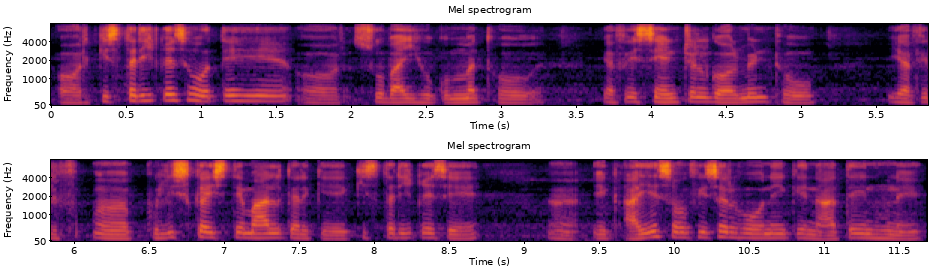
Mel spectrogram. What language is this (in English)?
Urdu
